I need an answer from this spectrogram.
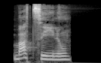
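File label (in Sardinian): "Batzinu", Sardinian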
